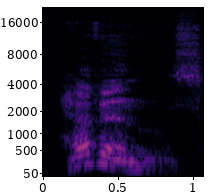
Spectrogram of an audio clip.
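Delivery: high, loud shocked exclamation; shocked cry. Acted. Farmer's wife shocked at the filthy pig pen, crying out. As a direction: gasp it out as a startled housewife. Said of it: "cries the farmer's wife".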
